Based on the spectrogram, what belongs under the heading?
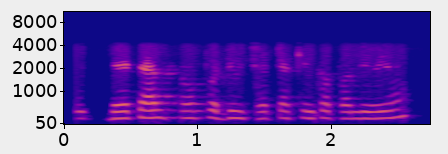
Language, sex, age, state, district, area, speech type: Sindhi, female, 60+, Maharashtra, Thane, urban, conversation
